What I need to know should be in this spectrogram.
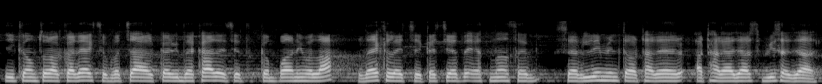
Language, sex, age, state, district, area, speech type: Maithili, male, 18-30, Bihar, Begusarai, urban, spontaneous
